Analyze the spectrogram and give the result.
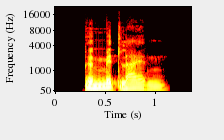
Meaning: to pity
- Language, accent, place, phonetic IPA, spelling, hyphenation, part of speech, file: German, Germany, Berlin, [bəˈmɪtˌlaɪ̯dn̩], bemitleiden, be‧mit‧lei‧den, verb, De-bemitleiden.ogg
